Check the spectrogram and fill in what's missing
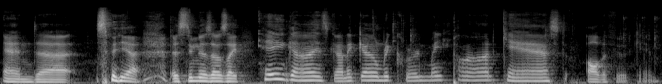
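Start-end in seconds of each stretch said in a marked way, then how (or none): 2.6-5.7 lightly put-on higher voice, slowed on the way out; airy sing-song farewell to the guys; mock goodbye voice. Mocking his own goodbye to the dinner crowd, put-on voice. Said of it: "I hope you said it in a better voice than that".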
